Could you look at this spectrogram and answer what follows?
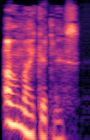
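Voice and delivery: high, rising dismay; a startled nursemaid; shocked nursemaid. A narrator's reading. Nursemaid sees the dirty trotter, high shocked dismay. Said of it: "Miss Bennington asked".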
